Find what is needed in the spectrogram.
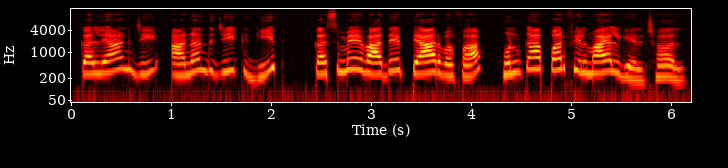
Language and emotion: Maithili, neutral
